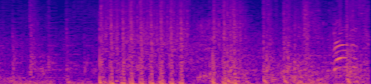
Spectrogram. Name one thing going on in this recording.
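A rifle fires in rapid bursts, with loud sharp cracks.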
